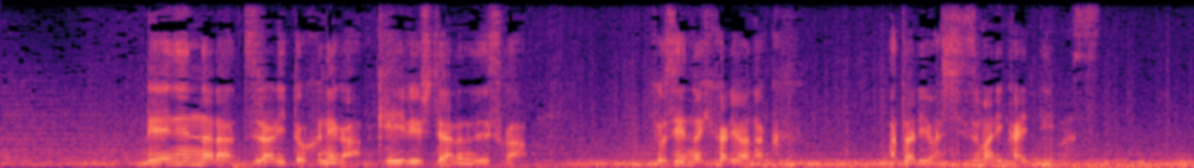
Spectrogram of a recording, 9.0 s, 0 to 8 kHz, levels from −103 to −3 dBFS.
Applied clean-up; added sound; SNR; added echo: none; none; none; none.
